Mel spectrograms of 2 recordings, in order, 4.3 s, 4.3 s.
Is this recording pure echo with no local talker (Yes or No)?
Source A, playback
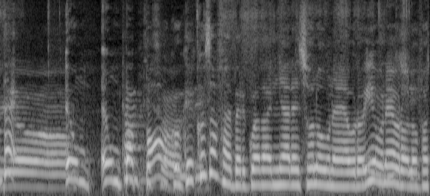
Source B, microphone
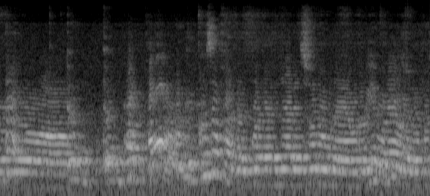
Yes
